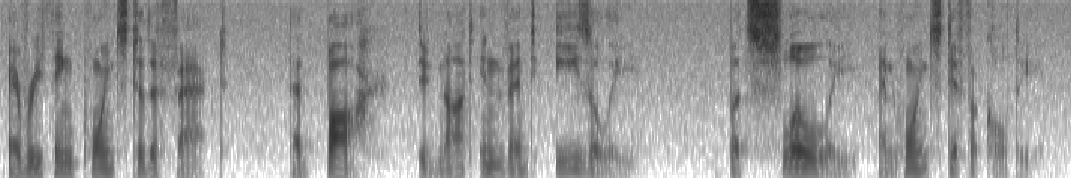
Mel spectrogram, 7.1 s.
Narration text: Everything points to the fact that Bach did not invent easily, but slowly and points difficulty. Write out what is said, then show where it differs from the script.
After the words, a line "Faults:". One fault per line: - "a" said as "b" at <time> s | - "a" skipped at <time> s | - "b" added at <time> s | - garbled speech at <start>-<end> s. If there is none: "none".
Everything points to the fact that Bach did not invent easily, but slowly and points difficulty.
Faults:
none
